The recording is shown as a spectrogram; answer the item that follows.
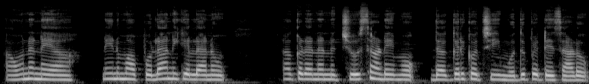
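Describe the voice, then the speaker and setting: A gentle, troubled young woman speaks softly and haltingly, as a woman narrator puts her on. Her voice is warm and mellow and sits slightly high, in an audio story. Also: flat delivery, dry recording, clean studio sound, natural voice. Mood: anxious.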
